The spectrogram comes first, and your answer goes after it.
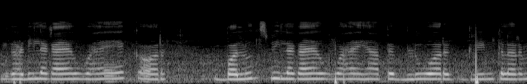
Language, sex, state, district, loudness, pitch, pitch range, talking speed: Hindi, female, Jharkhand, Garhwa, -22 LUFS, 250 Hz, 245-255 Hz, 205 wpm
